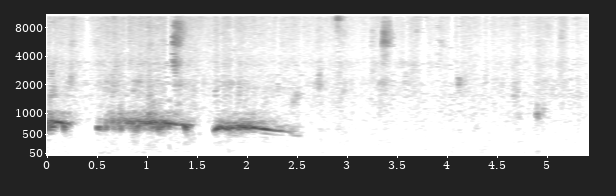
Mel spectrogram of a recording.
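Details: Captive Kelantan classic ringneck dove from Indonesia singing a training song for other doves: a brief coo, then a long steady hum and a falling drawn-out coo, followed by faint background noises.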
